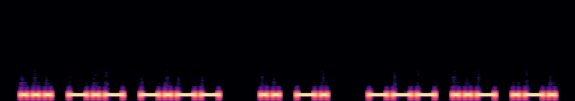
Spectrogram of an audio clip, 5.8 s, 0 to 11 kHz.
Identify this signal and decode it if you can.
Morse code, heard as a keyed tone, about 21 wpm, 700 Hz. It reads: SKY IN OUR
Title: Pangram Challenge v2 - 20wpm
